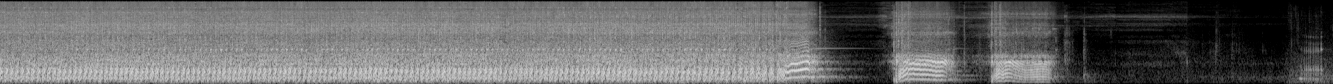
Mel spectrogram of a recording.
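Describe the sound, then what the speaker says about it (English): An impact tool with a 17mm socket spins a bolt off the lateral link of a 2004-2009 Mazda 3, a loud, continuous buzzing rattle for about eight seconds, then short bursts and quieter handling sounds. "Using a 17mm socket, we're going to remove this bolt."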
